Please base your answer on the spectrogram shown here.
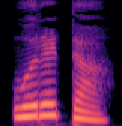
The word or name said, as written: ಓರಿಡು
